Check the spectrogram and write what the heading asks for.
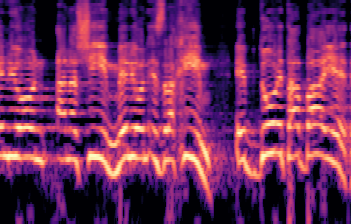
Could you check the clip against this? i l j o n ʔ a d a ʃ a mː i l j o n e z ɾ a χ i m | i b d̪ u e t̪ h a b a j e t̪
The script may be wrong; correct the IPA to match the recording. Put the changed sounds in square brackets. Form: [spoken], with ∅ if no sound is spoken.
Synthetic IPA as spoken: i l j o n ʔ a [n] a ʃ [i] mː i l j o n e z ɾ a χ i m | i b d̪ u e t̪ h a b a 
